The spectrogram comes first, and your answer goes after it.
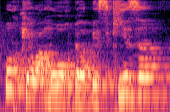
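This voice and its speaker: A man's voice: high-pitched, normal speed, dark tone, reverberant. A man hosting as a journalist, asking questions in a playful, casual way. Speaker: journalist host. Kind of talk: casual chat.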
